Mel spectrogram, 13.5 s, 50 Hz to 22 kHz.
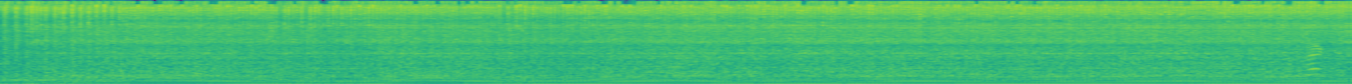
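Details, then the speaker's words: Yard Machine 826 snowblower, 8 hp 26 in, after new dual belt, first start once idle screw adjusted: small single-cylinder engine runs steady and even, revs up, no misses or knocks; it runs. "it's just an idle screw so you heard the idles it reved up we're good"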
